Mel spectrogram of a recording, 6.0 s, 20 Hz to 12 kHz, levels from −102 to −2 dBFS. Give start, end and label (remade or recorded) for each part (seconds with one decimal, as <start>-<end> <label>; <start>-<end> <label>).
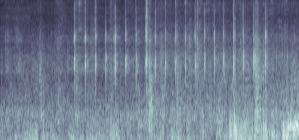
0.0-0.6 remade; 0.6-1.2 recorded; 1.2-3.0 remade; 3.0-6.0 recorded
